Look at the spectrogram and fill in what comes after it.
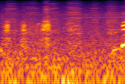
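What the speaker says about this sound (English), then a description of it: "He's panting like this." A thirsty dog pants softly in short rapid breaths, close and fairly faint, with a brief whine at the end.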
